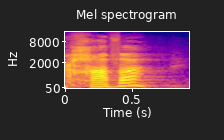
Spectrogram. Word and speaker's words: Chava: In the Hebrew, it's, you might have even heard this before, Chava. Chava is the spelled with a K-H, the guttural thing, the Arabic sound, Chava.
